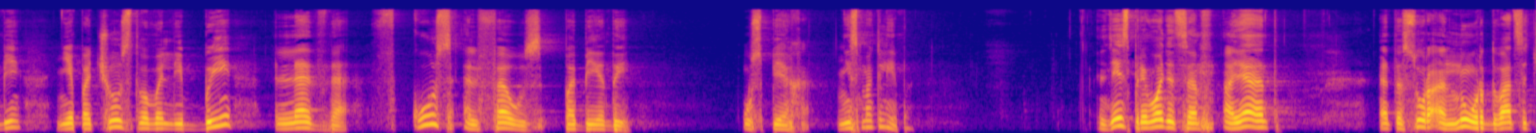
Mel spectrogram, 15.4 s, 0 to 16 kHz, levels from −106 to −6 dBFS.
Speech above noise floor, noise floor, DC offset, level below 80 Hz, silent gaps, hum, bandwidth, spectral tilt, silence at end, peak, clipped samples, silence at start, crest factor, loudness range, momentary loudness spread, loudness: 61 dB; -81 dBFS; under 0.1%; -60 dBFS; none; none; 12.5 kHz; -5.5 dB/octave; 0.1 s; -2 dBFS; under 0.1%; 0 s; 20 dB; 10 LU; 15 LU; -20 LUFS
